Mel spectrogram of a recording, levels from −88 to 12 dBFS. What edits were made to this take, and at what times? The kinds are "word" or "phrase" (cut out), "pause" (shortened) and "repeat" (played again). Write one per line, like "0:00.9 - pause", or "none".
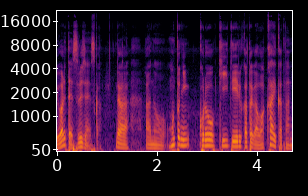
none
